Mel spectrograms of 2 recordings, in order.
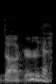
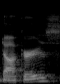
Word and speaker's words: Docker: Dockers versus Docker. Yeah. Yeah. And by the way, the correct way to say it is Docker, not Dockers.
